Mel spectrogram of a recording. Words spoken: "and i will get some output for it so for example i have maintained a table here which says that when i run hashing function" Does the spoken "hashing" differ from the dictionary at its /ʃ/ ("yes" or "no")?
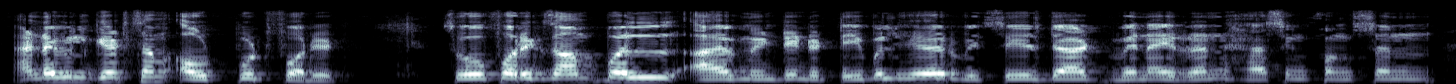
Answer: yes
